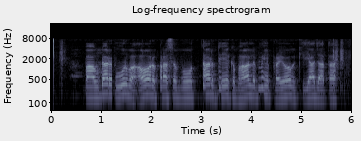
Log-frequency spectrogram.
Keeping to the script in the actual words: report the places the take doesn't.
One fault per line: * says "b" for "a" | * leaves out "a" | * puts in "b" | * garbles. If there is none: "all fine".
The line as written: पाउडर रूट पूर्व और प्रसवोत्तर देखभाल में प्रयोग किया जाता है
* leaves out "रूट"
